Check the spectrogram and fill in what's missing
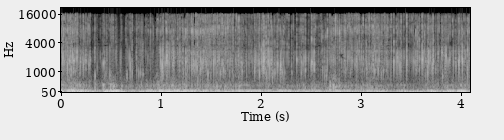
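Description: A yellow, hollow plastic hair roller with a bristly velcro surface is held above a microphone and scratched and rubbed with fingertips. The result is a steady, dense scratchy rustle with bright crackling texture over a heavy low rumble, with a few louder scraping swells throughout.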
